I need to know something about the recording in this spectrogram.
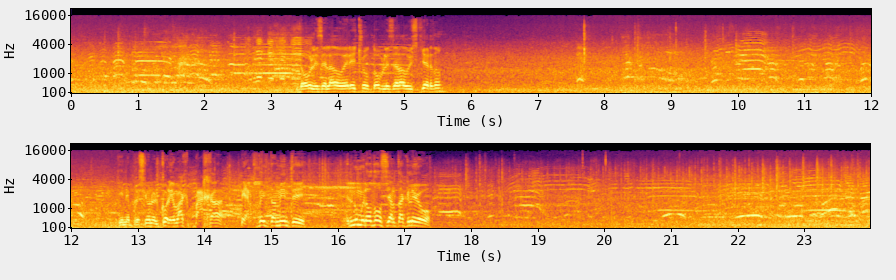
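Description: Players shout and call out across an open field.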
